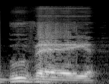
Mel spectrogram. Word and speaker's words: buvez: And in this case, it's buvez, like allez, vous allez, vous buvez. It's all going to end with that A sound at the end of the verb.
